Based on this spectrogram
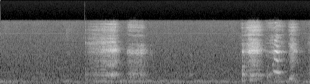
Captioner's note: crying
